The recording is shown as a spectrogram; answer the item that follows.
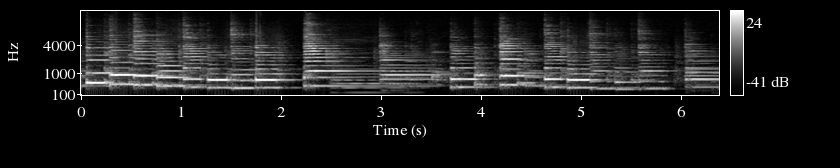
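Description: Bossa nova instrumental introduction played by a small band, led by a plucked string instrument picking short melodic phrases that step downward.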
